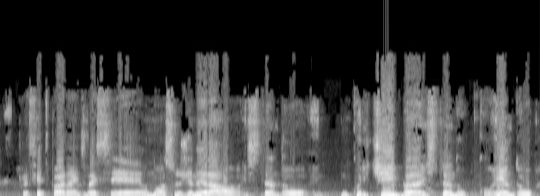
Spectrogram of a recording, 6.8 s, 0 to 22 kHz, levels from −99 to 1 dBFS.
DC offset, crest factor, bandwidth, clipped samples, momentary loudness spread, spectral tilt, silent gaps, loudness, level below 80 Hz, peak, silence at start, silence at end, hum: under 0.1%; 12 dB; 16 kHz; under 0.1%; 10 LU; -5 dB/octave; none; -12 LUFS; -46 dBFS; 0 dBFS; 0.05 s; 0 s; none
